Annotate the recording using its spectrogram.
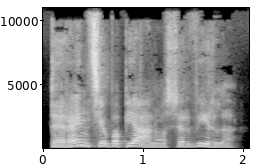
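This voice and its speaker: A man's voice: high-pitched, moderate pace, darkish tone, close to an everyday voice. A man reading an audiobook, voicing a scheming man who is excessively polite. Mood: ingratiating. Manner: courteous, obsequious.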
